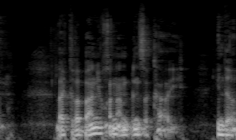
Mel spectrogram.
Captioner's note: speaks in foreign language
